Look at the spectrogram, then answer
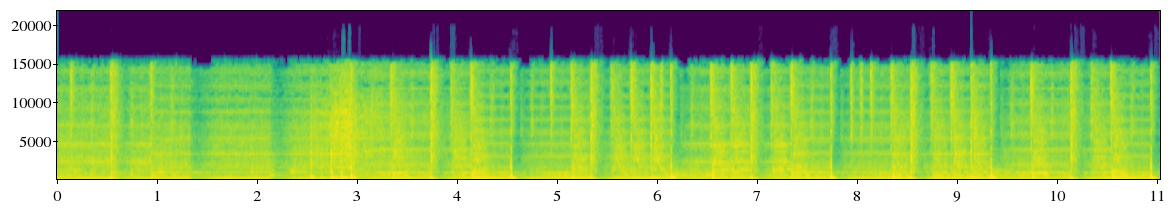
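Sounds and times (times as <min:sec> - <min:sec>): electronic dance music: 0:02.4 - 0:08.3.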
